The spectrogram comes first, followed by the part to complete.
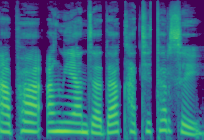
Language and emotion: Bodo, neutral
